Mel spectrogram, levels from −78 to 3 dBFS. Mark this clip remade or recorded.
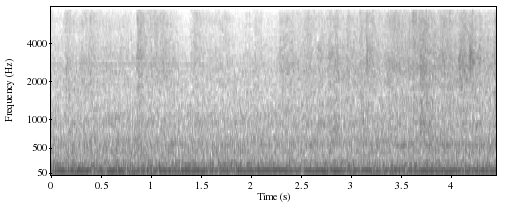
remade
